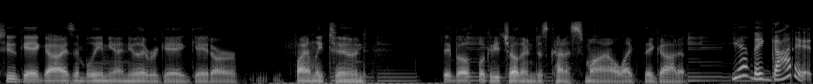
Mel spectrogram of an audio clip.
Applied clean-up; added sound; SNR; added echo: none; Electric guitar; 17 dB; none.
